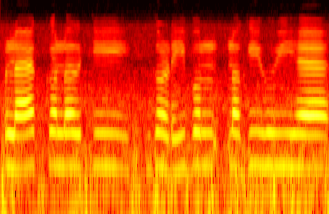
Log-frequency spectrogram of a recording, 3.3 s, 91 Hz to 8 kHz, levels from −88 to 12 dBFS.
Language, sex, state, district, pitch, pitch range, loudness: Hindi, female, Punjab, Fazilka, 245 Hz, 240-250 Hz, -15 LUFS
